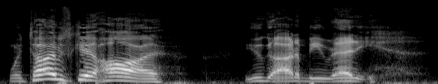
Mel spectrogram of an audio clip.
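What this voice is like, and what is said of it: Gruff Sylvester Stallone impression. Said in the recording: “You gotta have it a little gruff ... Hi, I'm Sylvester Stallone ... my worst impression of anybody ever”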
